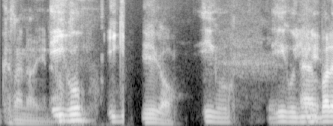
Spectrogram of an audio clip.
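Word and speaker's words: Igel: Eagle.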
